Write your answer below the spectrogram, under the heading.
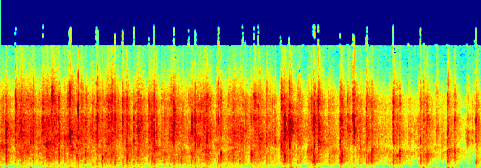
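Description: A crowd applauds steadily at the installation of Pontac Radio in a former college building, dense overlapping claps forming a continuous, fairly loud wash of sound throughout, with no speech over it.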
